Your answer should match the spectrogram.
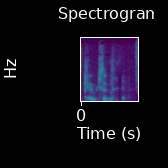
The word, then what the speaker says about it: Gotham: So I have to admit, I have absolutely no idea if you're just winding me up about the pronunciation of Gotham, but... – No, it's Gotham. It is.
